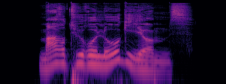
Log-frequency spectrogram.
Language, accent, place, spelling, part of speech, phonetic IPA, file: German, Germany, Berlin, Martyrologiums, noun, [maʁtyʁoˈloːɡi̯ʊms], De-Martyrologiums.ogg
- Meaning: genitive singular of Martyrologium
